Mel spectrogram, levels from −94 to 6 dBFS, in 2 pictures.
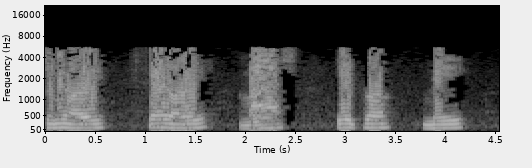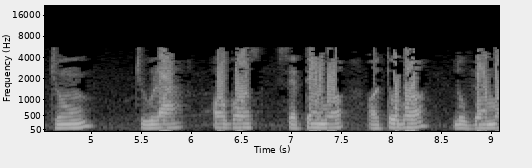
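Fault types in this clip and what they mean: Integer overflow: The level was pushed about 9 dB past the integer limit without being capped. The loudest peaks, around one percent of the sound, wrap to the opposite sign. Each one flips across the full range, giving sharp cracks on speech peaks, harsher than clipping.
MP3 compression: The speech has heavy codec damage with a watery, swirly texture and smeared onsets. Nothing is left above 5.6 kHz, so it sounds dull. This is likely MP3 encoding at a very low bitrate, about 16 kbps, which starves weak frequency lines.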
